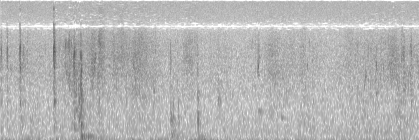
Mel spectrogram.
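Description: A few light knocks and handling noises in the first second, then a faint steady hiss, as a fish is netted over the side of a small boat.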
